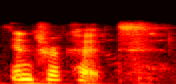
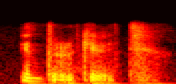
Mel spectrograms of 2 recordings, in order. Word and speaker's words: intricate: we this H syllable right here so we pronounce it intricate intricate yeah intricate intricate so complex complicated and involved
